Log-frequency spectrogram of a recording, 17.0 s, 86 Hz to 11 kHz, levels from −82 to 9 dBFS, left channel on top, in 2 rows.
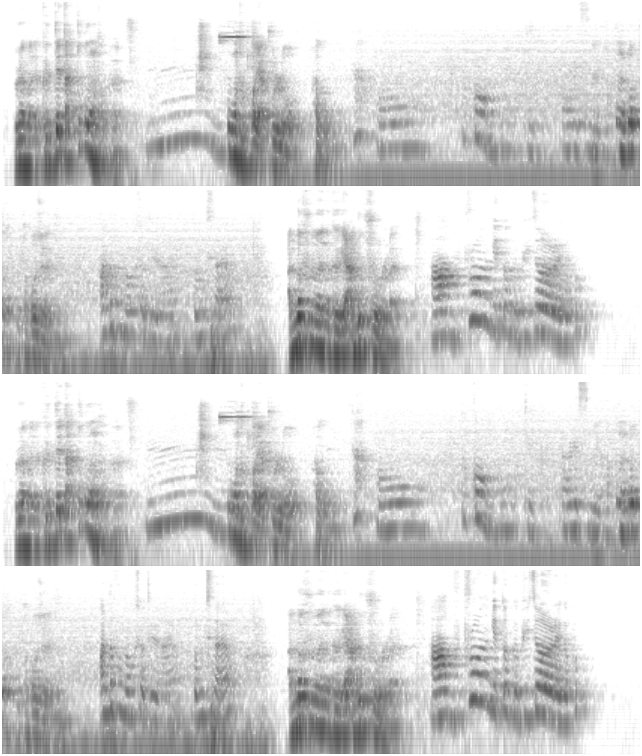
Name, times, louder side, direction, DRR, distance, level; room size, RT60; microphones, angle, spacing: voice 1, 0.2-1.6 3.0-4.4 7.9-9.3 12.3-13.8, left 3 dB, 50° left, 0 dB, 0.3 m, -28 dB
sound 1, 1.7-1.8 2.6-12.0, left 2 dB, 30° left, 1.1 m, -42 dB
voice 2, 1.9-3.1 4.3-5.6 6.1-7.1 7.4-8.2 9.2-9.4 9.8-11.6 14.2-16.2, right 4 dB, 60° right, 6 dB, 0.4 m, -37 dB
3.6 x 2.0 x 3.5 m, 0.73 s
head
